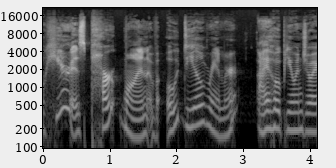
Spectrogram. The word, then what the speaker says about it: Odille: absolutely hello everyone I'm odal and to remember how to pronounce my name if you think of Deal or No Deal is the way to remember it and I've been on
